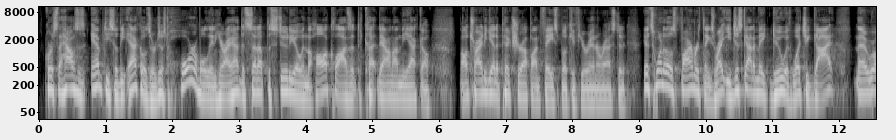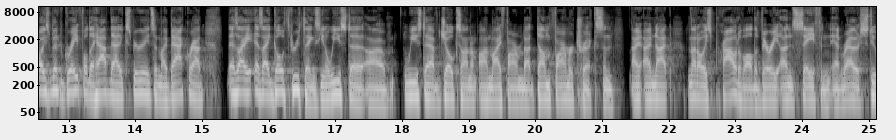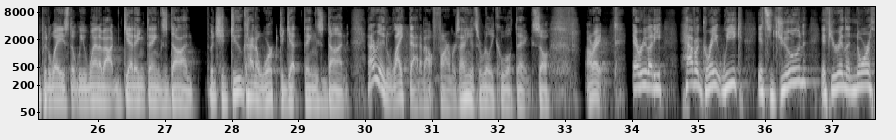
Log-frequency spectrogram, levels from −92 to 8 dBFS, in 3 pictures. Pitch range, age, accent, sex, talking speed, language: 100-150 Hz, 30-49, American, male, 260 wpm, English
